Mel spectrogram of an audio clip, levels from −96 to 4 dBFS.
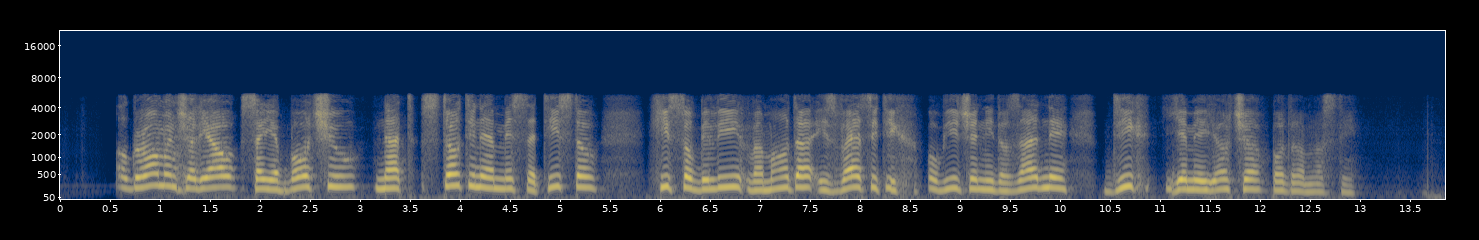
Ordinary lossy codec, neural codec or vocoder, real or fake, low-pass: none; codec, 16 kHz in and 24 kHz out, 0.4 kbps, LongCat-Audio-Codec, two codebook decoder; fake; 5.4 kHz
